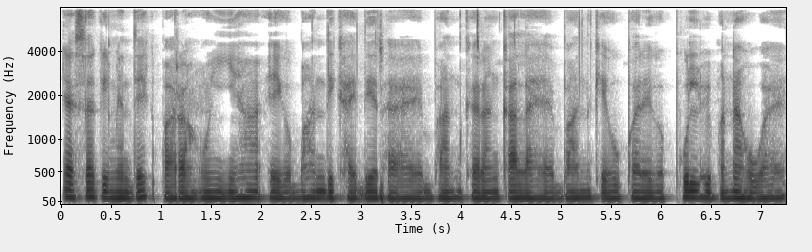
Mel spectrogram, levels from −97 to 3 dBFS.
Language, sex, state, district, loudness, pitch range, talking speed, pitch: Hindi, male, Bihar, Katihar, -19 LUFS, 95-100 Hz, 255 wpm, 95 Hz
